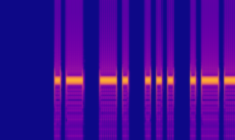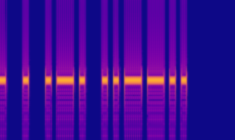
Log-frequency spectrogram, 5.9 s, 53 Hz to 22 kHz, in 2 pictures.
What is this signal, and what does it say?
Morse code, heard as a keyed tone, about 17 wpm, 700 Hz. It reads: ANSWER?
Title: 4x Word-Spacing - Sentences from Top 300 Words - 17wpm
